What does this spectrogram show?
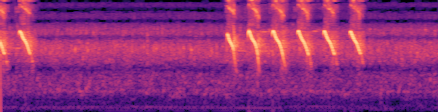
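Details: Songbird played as training song for young birds: a short sharp note, a pause, then a run of six quick descending whistled notes repeated at an even pace.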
